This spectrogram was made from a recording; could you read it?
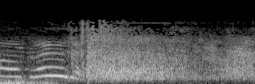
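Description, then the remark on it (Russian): A short shouted voice is cut off by a loud artillery gun firing at the front in frosty winter weather, under orders to suppress an enemy gun: a sharp boom that rolls into a long, rumbling roar and hiss as the blast dies away. “Поступает команда подавить огнем орудие противника.”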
